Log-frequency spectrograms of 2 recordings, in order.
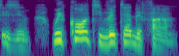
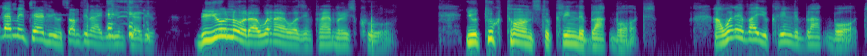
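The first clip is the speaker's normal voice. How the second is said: ordinary delivery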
